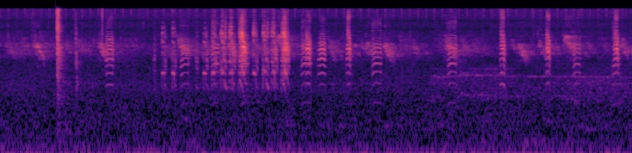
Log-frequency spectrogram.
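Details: Zebra finches giving a busy series of short nasal, buzzy beeping calls, several birds overlapping at an irregular rhythm of about two calls a second, over a low background hum.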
